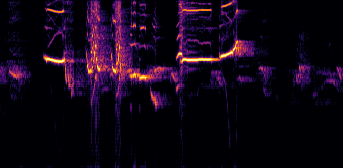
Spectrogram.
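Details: Oriental magpie-robin (kacer) singing loudly and continuously in the open 'gacor ngeplong' style, used as a lure for young spotted birds; a rich run of sharp whistles, rising sweeps and quick chattering notes, delivered at a loud volume.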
